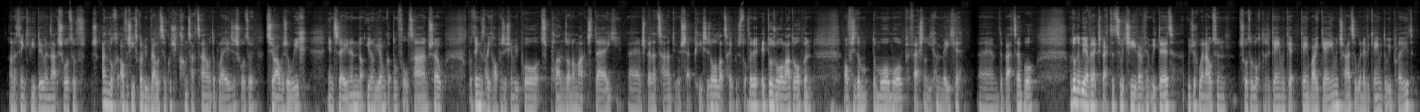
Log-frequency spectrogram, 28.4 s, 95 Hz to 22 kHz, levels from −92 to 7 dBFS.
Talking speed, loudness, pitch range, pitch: 260 wpm, -27 LUFS, 100-110 Hz, 105 Hz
